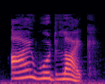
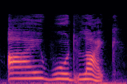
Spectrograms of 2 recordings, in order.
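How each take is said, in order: The two takes are said the same way.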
